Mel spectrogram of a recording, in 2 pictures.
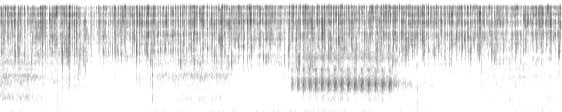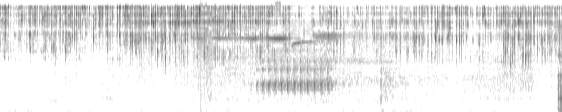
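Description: Spring water flowing and dripping outdoors on a mossy springtime walk, a faint, continuous trickle with soft, irregular drips and a few brief tonal gurgles.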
